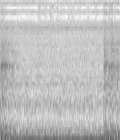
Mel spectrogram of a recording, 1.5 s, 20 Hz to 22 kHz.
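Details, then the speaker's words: 2012 Ford F150 3.5L EcoBoost, 296k miles, after coil-on-plug testing for random load-related misfires (suspected mismatched-coil crosstalk): stalled up in gear against brakes, steady even low drone, no stumbles or dropouts; clean running under load, loud suspension. "And it stays flat. No misfires at all."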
